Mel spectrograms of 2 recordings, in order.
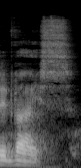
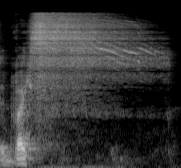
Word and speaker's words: advice: Daniela, is a good advice.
